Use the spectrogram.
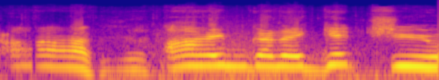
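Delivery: acted-out very slow, drawn-out, dragged-out long scream. Retelling an NPC heard on the ground: imitating an NPC screaming. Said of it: "on the ground screaming".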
